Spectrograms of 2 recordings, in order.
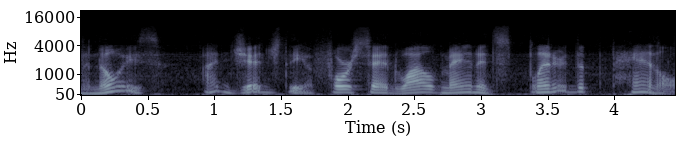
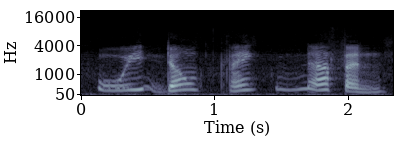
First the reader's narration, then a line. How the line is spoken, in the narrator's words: wailed the sheriff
